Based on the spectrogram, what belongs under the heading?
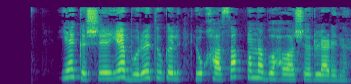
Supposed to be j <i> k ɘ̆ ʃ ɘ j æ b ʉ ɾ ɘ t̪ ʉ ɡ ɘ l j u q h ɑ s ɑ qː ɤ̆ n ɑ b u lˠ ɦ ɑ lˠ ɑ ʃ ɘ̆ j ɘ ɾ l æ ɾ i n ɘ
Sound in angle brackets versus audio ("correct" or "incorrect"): incorrect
